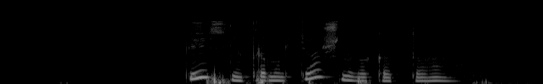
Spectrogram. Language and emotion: Russian, sad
